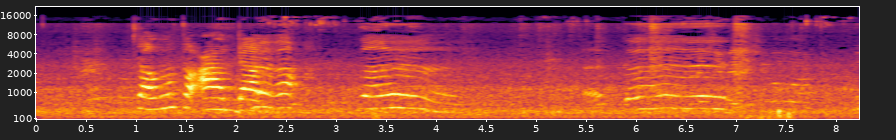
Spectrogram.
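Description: A small child sings out loudly in a high voice nearby.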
